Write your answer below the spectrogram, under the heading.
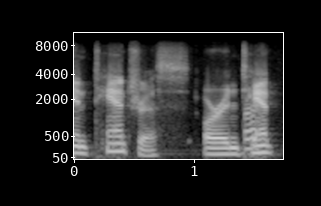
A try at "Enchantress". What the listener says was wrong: Enchantress. No, enchant. Like just the word enchant stress on the end.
